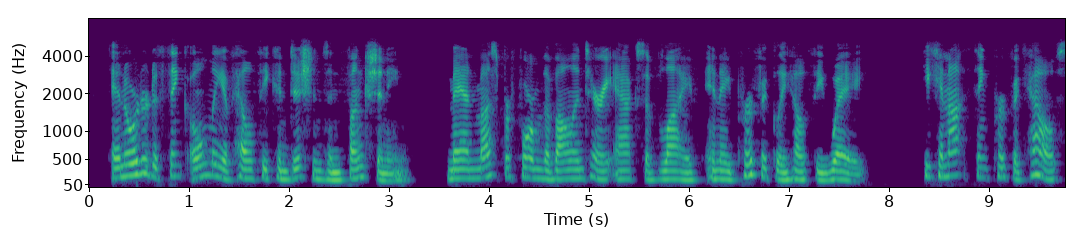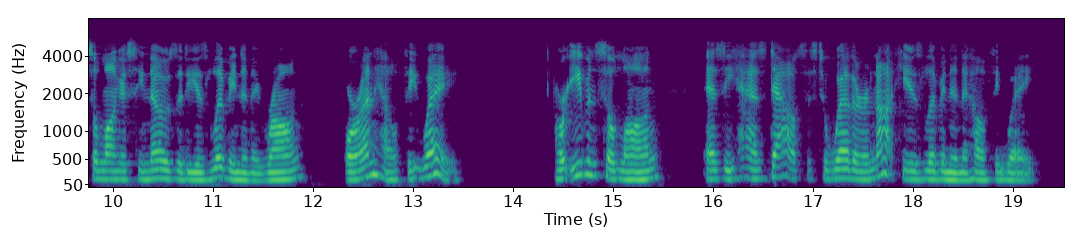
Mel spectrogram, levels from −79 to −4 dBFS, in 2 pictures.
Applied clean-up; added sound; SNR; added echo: none; none; none; none.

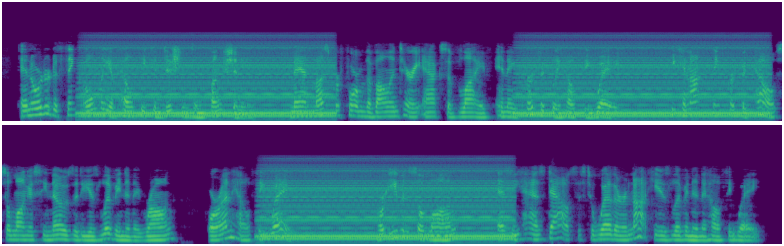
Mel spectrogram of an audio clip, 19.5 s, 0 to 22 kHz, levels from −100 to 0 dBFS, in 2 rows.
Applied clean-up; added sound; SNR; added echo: none; Organ; -3 dB; none.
